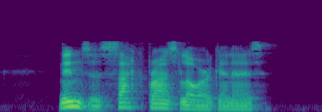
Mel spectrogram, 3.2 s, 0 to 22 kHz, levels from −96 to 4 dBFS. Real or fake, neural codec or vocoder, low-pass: real; none; 5.4 kHz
